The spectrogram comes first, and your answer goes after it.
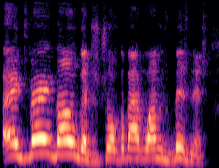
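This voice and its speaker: Man playing young dandy, airy, mock-serious, Victorian comedy, lively swooping intonation. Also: high voice, fast, muffled recording. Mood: airy, flippant. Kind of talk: rehearsed reading of a Victorian stage comedy.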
